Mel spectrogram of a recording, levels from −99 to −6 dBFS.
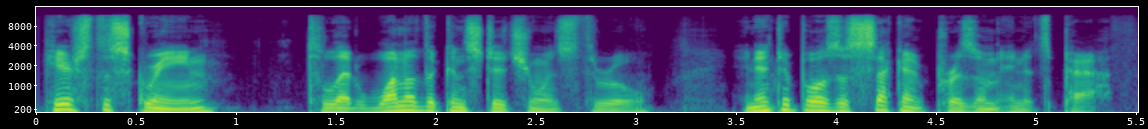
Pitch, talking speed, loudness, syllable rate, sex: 120 Hz, 195 wpm, -22 LUFS, 5.8 syllables/s, male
